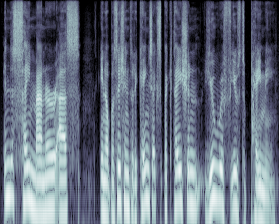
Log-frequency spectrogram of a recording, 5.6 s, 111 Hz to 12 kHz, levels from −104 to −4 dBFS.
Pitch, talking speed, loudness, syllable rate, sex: 150 Hz, 170 wpm, -18 LUFS, 5.0 syllables/s, male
